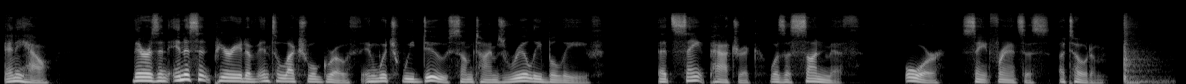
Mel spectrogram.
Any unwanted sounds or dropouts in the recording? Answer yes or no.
yes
